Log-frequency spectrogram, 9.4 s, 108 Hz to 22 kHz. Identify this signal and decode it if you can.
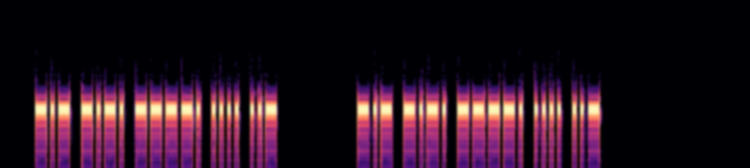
Morse code, heard as a keyed tone, about 25 wpm, 700 Hz. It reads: KC9HU KC9HU
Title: USA Call Signs - 5 Characters - Repeated 3x - 25wpm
